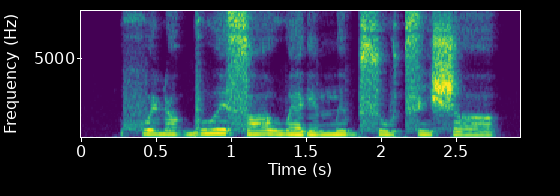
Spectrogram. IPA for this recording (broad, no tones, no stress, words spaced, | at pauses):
xʷɛɳʌɡue̯ sɒ wɛɾʲɛmɪb sut͡siʃʌ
